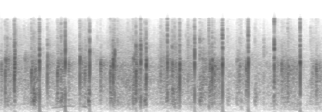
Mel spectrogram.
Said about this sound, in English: Let's do a round of applause for Amanda and her team.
